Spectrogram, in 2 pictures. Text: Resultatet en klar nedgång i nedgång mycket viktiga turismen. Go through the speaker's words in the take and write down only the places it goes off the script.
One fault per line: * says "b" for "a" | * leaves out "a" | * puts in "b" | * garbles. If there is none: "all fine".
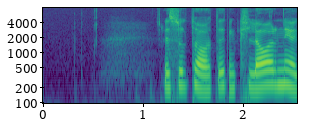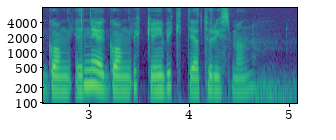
all fine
